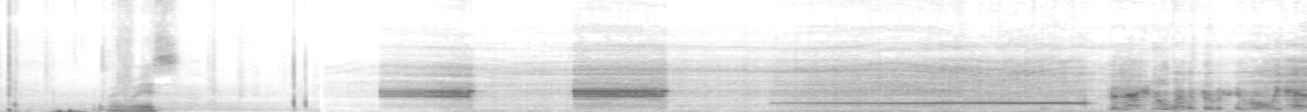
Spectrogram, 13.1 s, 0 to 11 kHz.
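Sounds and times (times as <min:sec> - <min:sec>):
radio hum: 0:03.7 - 0:13.0.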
